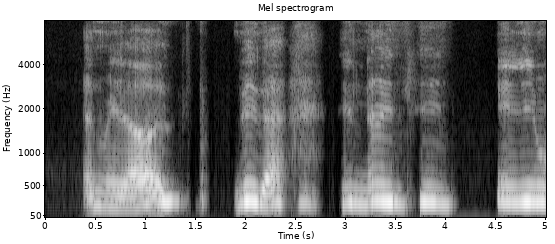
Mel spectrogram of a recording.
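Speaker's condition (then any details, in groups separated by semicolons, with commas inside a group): Speech impediment; disabled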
